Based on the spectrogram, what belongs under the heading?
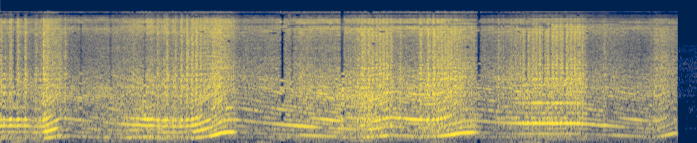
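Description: Racing motorcycle engine revving, its pitch climbing and falling several times, then cutting off suddenly near the end.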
